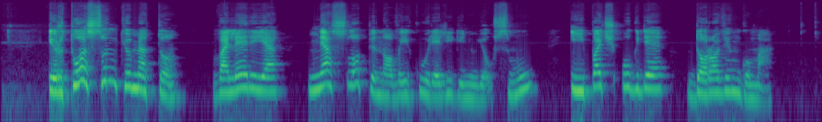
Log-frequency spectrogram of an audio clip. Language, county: Lithuanian, Utena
